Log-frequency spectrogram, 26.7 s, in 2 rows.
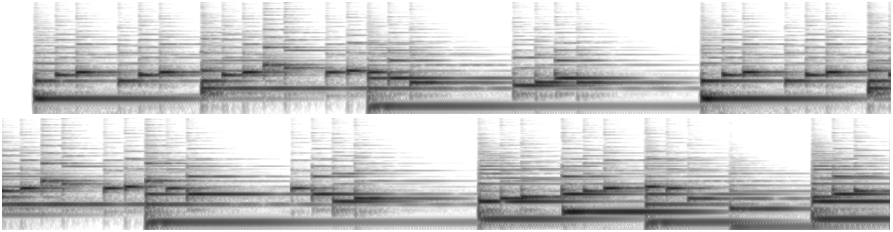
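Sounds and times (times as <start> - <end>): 
easy harp arrangement: 0.5 - 26.6.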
